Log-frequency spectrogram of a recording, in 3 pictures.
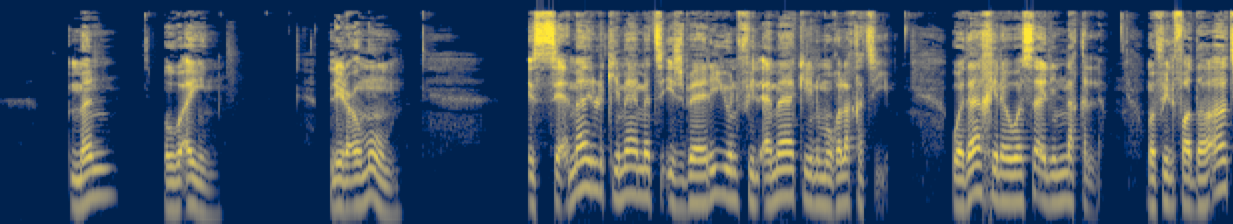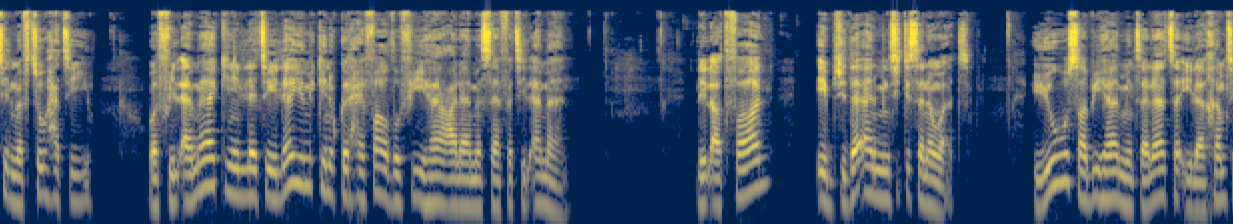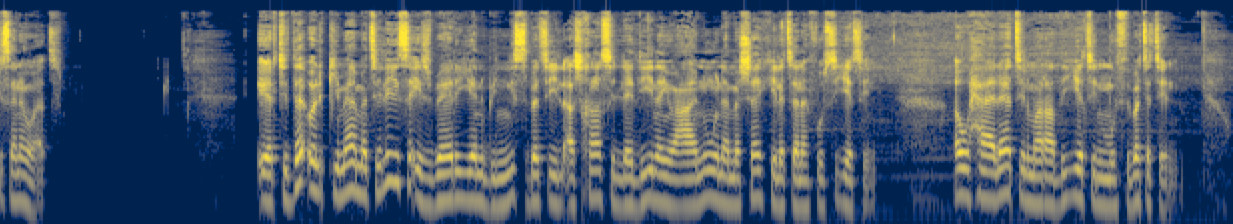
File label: arab; uso de mascarillas; Tejiendo Redes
